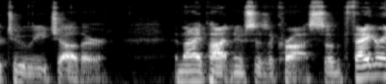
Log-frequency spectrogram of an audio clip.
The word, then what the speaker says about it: hypotenuse: we call that the hypo tan use well if you put the wrong emphasis on your syllables otherwise it is the hypotenuse and so the hypotenuse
